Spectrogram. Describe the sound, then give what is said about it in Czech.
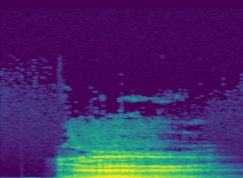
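A single deep, throaty bear growl swells up loudly and rumbles for about two seconds before fading, with no talking. “A tu Tonkovi došlo, že na něj mluví medvěd. Stál, hrozivě se díval a vrčel.”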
